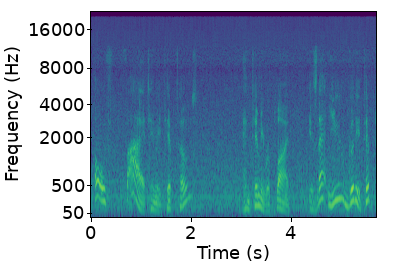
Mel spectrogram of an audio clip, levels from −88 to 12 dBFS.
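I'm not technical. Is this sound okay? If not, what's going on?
Yes, nothing is wrong here.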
